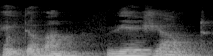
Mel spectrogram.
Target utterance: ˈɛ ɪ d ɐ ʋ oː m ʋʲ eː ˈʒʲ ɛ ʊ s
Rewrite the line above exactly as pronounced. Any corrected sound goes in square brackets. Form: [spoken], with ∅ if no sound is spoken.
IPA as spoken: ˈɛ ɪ d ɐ ʋ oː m ʋʲ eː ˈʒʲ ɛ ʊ [t]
